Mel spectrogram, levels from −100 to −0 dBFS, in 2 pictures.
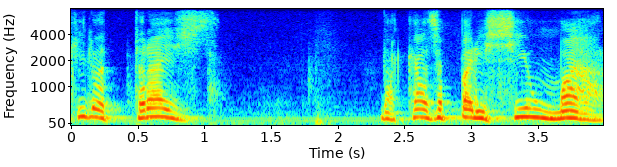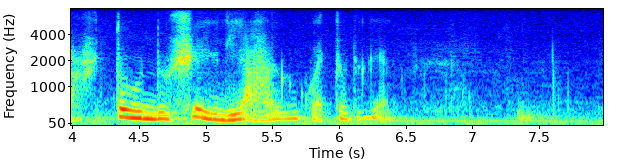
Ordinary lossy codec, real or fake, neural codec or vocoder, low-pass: none; real; none; none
